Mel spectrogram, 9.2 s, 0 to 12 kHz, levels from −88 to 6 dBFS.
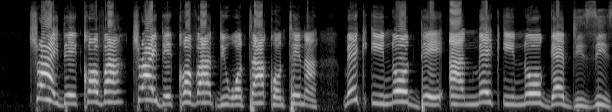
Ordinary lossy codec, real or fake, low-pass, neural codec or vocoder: none; real; none; none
